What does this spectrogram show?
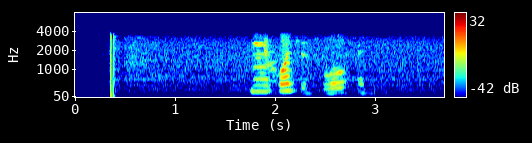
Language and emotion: Russian, neutral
